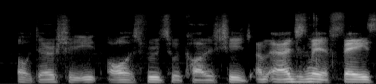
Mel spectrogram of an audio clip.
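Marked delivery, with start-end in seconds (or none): 0.2-2.6 hushed, soft half-whisper. Retelling what Sue just said: imitating Sue half-whispering. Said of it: "she was whispering".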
